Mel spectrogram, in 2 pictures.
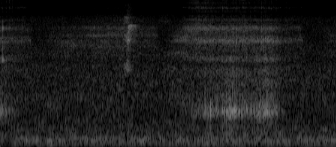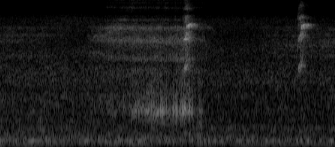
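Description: Two slow, rough breathing noises a few seconds apart over steady room noise, fitting snoring.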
